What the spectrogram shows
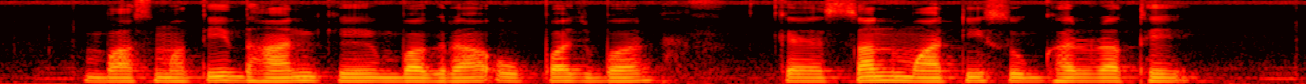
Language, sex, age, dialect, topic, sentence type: Chhattisgarhi, male, 18-24, Eastern, agriculture, question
